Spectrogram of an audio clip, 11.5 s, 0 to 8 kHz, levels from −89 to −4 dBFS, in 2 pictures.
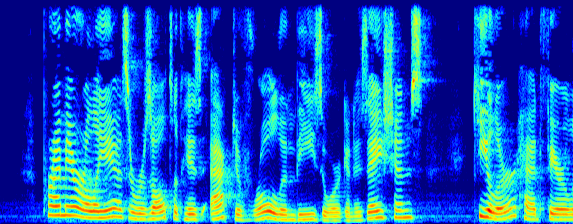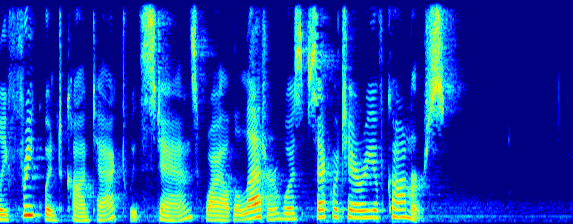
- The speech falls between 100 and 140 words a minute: Yes, slow, 135 wpm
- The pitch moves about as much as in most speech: No, wide, 6.4 semitones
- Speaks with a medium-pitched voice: No, high, 205 Hz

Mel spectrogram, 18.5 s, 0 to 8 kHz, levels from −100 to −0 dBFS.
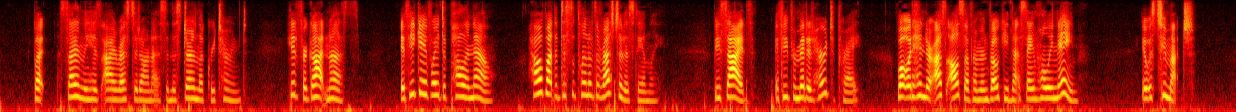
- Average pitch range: Yes, average, 4.5 semitones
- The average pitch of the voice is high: Yes, very high, 260 Hz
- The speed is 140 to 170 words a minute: No, average, 180 wpm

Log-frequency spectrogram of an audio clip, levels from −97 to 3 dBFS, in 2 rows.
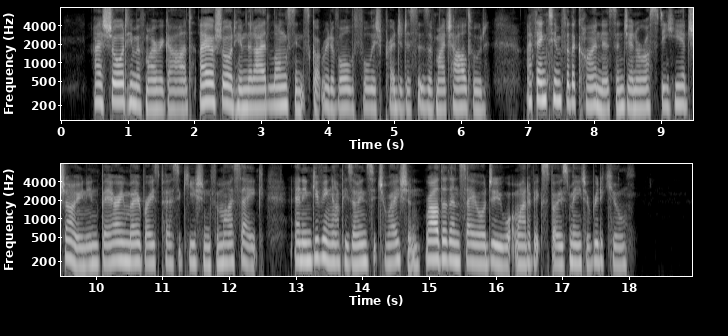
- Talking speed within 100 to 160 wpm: No, average, 195 wpm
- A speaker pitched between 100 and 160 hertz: No, high, 190 Hz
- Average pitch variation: No, narrow, 2.0 semitones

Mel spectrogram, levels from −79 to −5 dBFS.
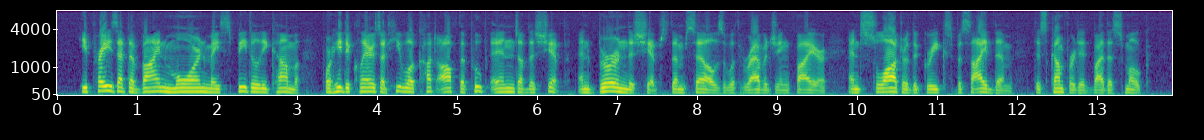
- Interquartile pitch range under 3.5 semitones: No, average, 4.1 semitones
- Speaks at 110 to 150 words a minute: No, average, 175 wpm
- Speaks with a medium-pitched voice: No, low, 120 Hz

